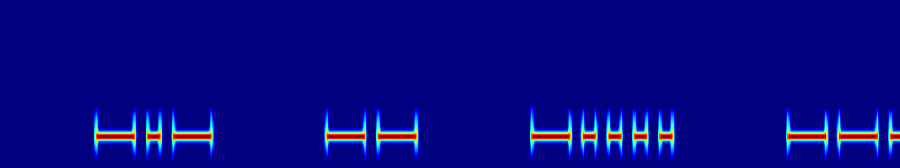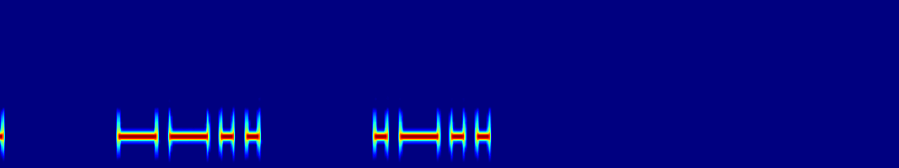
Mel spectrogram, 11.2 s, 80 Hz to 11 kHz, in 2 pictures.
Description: Morse code, heard as a keyed tone, about 15 wpm, spaced as for 9 wpm, 700 Hz. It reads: KM6GZL
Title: USA Call Signs - 6 Characters - 3x Character Spacing - 15wpm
